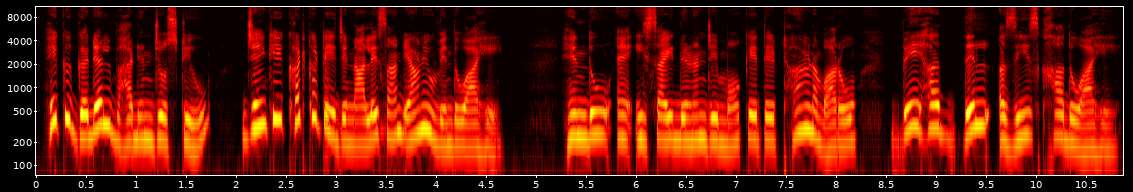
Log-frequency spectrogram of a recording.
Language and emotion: Sindhi, neutral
